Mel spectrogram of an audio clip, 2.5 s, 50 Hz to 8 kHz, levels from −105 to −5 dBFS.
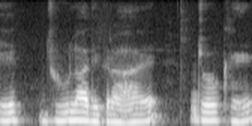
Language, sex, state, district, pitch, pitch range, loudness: Hindi, male, Chhattisgarh, Korba, 145 Hz, 130-150 Hz, -17 LUFS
